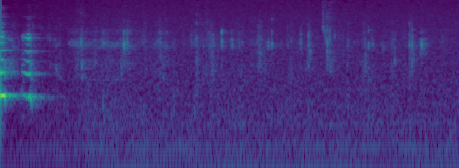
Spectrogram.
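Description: Close-miked chewing with small, scattered wet clicks and crackles as crab legs are picked apart by hand and eaten, after a brief hummed note at the very start.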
